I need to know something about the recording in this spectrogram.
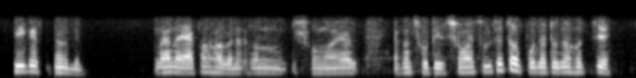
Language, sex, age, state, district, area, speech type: Bengali, male, 18-30, West Bengal, Birbhum, urban, conversation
